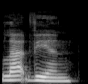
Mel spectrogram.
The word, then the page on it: latvian: American English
